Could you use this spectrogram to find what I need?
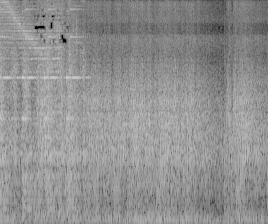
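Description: A score counter ticks rapidly.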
